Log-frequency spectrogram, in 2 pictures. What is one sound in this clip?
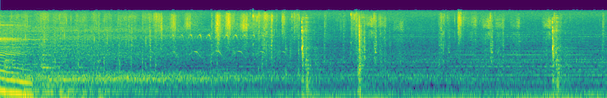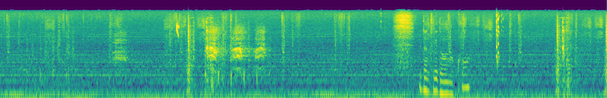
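Footsteps patter steadily across dry ground.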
